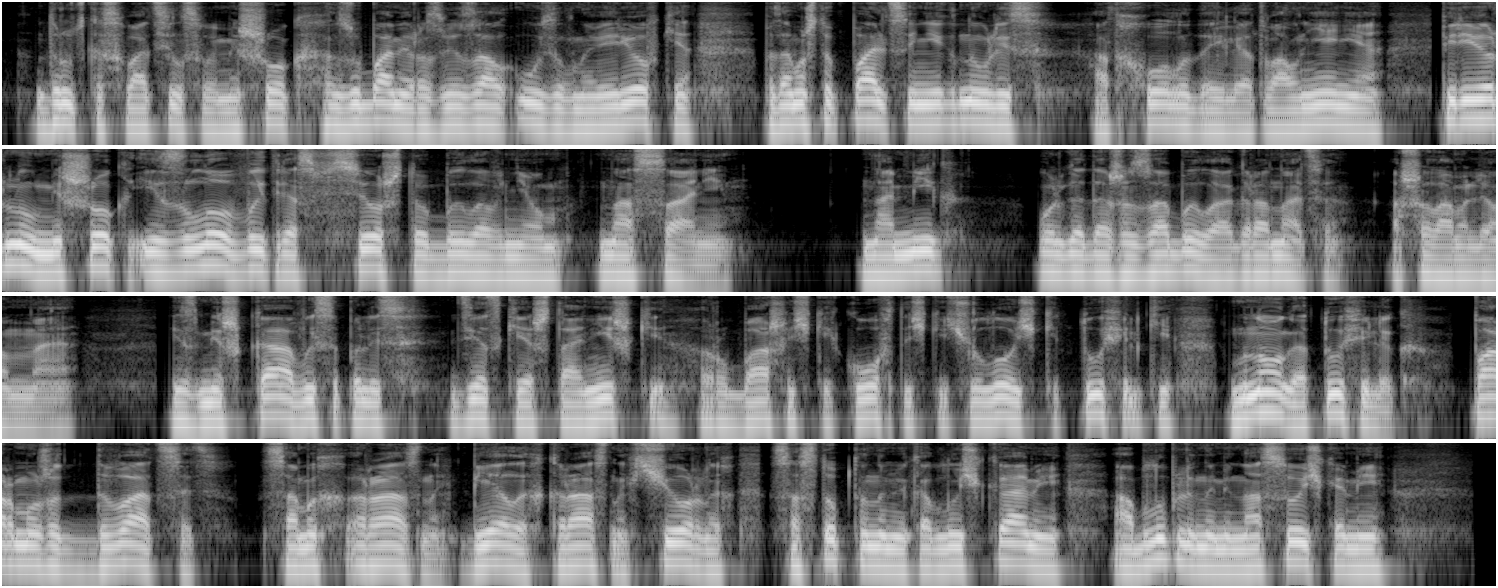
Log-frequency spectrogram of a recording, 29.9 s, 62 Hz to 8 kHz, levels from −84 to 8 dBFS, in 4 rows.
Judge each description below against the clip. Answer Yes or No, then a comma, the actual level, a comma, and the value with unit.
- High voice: No, low, 115 Hz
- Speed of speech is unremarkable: Yes, average, 125 wpm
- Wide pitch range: No, average, 2.9 semitones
